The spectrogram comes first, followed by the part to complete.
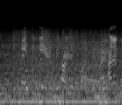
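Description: People talking over a steady low hum, with other voices around them.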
